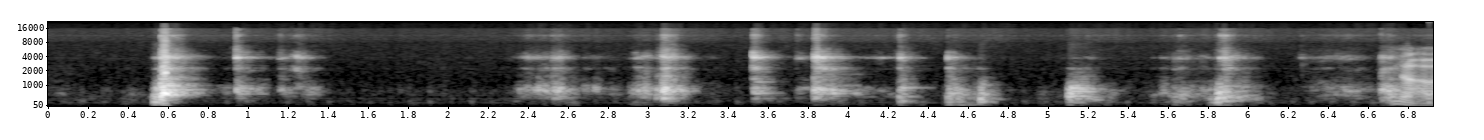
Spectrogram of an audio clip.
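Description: A dog barks in short, scattered bursts, one sharp loud bark followed by a series of softer barks and yips spread across the stretch, with quiet gaps between them and no talking.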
